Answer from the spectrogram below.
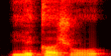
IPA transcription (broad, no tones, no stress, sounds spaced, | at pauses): j e k ɐː ʃ oː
